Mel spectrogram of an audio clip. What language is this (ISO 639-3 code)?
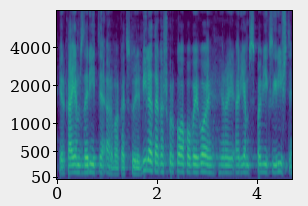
lit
